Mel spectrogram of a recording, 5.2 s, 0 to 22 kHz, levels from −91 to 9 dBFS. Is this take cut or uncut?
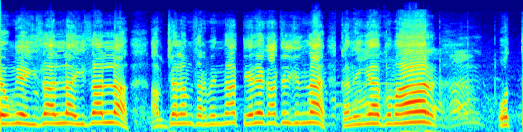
cut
